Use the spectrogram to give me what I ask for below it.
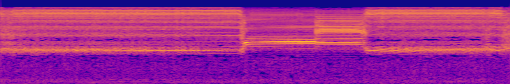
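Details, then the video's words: Cicadas in the wilderness make a loud, shrill, continuous high buzz. Midway the tone briefly shifts and grows louder for about a second, then the steady drone returns. "cicadas sound"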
